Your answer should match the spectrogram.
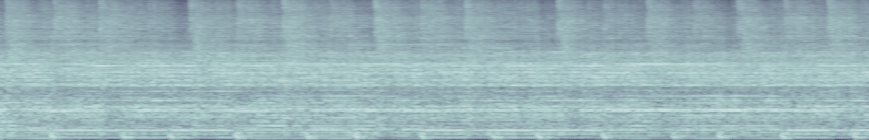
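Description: Live rock band playing: electric guitars and a drum kit keeping a steady beat, loud and dense.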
